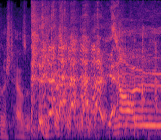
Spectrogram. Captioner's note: all laughing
